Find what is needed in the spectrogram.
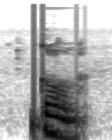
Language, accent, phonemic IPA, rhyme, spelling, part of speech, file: English, Southern England, /ɡɔːm/, -ɔːm, gaum, noun / verb, LL-Q1860 (eng)-gaum.wav
- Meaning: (noun) Heed; attention; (verb) 1. To understand; comprehend; consider 2. To smear; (noun) 1. Grime 2. A bit, a small amount 3. A useless person; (verb) Alternative form of gorm (to make a mess of)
